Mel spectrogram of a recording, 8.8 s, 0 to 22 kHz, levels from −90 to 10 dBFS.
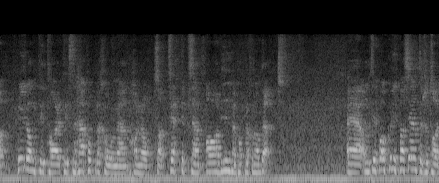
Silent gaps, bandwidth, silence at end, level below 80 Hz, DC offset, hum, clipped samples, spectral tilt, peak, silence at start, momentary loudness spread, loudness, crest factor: none; 11.5 kHz; 0 s; -34 dBFS; under 0.1%; none; under 0.1%; -7 dB/octave; -8 dBFS; 0 s; 12 LU; -24 LUFS; 16 dB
